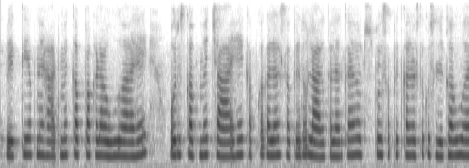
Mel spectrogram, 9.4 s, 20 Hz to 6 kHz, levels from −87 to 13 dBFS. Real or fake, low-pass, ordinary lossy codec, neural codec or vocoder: real; 5.4 kHz; Opus, 32 kbps; none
